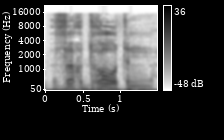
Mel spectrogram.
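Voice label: "verdroten", Dutch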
